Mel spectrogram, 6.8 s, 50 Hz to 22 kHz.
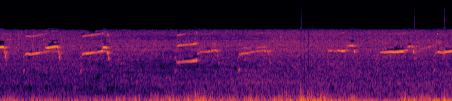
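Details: Two wild bald eagles at a Minnesota nest, July 4, 2013, struggling over a carp. Clear high whistled chitters, each note a short falling or rising slur, come in quick series above low wind and scuffling noise.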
